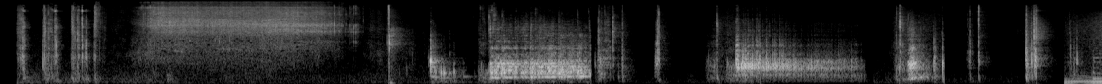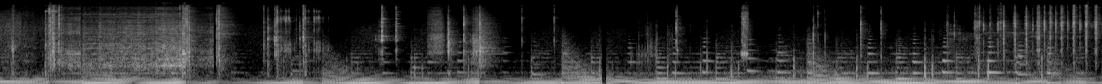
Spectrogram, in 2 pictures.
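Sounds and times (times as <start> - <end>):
toy blaster whirring: 1.4 - 3.6.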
